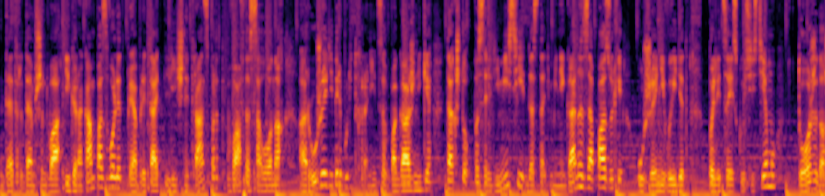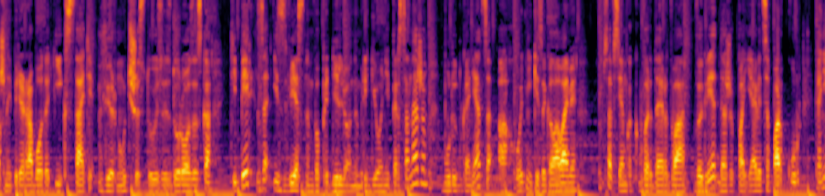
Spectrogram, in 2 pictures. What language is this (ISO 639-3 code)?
rus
